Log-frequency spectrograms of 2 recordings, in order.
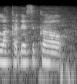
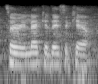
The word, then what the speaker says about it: lackadaisical: So note that the word is not lackadaisical but but lackadaisical.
